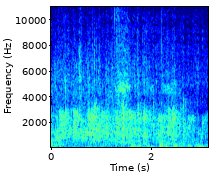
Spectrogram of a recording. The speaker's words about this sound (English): Give the Lord a hand clap offering this morning.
